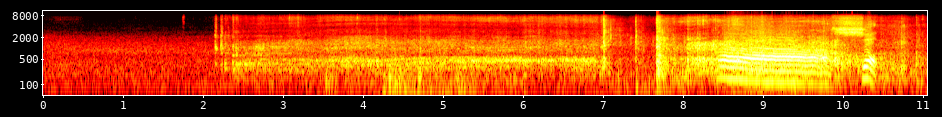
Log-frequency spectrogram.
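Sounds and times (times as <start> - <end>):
skateboard wheels rolling on concrete: 0.0 - 11.0
skateboard clack: 2.1 - 11.0
skateboard tail snap: 6.9 - 8.3.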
